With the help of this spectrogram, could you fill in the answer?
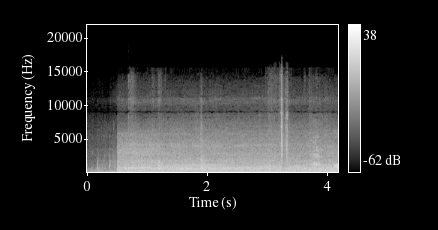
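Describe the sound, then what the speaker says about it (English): Outdoor Goodman air conditioner condenser kicks on after a brief quiet moment, then runs at a steady loud whir. The fan and compressor make a continuous drone with a fixed low hum underneath. "Now I'm gonna turn it on and go ahead and check my amps on my fan and the overall unit and the compressor."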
